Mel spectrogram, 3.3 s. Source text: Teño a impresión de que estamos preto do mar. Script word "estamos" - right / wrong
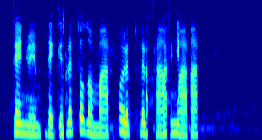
wrong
